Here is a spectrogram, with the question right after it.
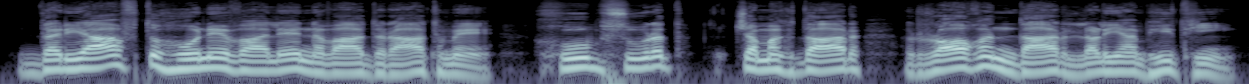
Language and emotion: Urdu, neutral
